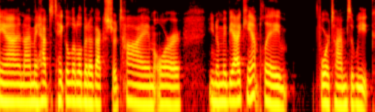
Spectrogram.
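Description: A woman's fairly low voice at a moderate pace, very even in loudness, with a monotone, flat intonation, on a very clean recording with a silent background. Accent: American. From Southern California. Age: 30s. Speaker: semi-pro soccer player. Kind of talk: casual interview. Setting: at her house.

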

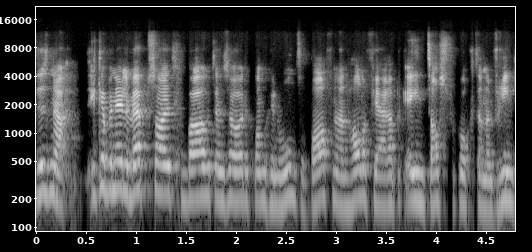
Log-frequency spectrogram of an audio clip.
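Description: A woman is speaking. She has a Brabant accent. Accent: southern Dutch (Brabant). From North Brabant, Netherlands (Veldhoven). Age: 40s. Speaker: mindset coach and entrepreneur. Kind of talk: podcast interview.

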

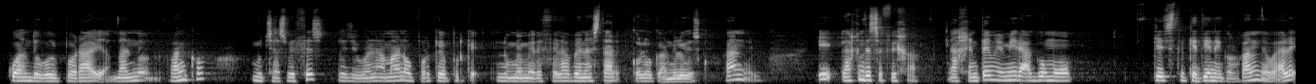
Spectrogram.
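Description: In a normal speaking voice, a woman talks at a fairly quick pace and fairly low pitch with ordinary pitch variation, the sound dry and close with no echo. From Spain, Segovia province. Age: 40s. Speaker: bank employee, deaf with cochlear implant. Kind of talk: interview.

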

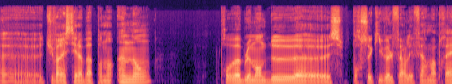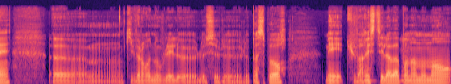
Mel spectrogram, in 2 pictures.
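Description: The sound is dry and close with no echo. A man talks at a fairly slow pace in a medium pitch. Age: 20s. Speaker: journalism student, former working-holiday traveller. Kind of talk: interview, casual travel story. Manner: hesitant, many filler sounds.

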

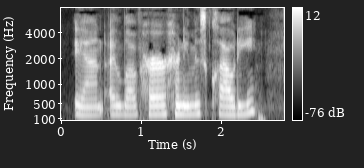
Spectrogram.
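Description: At a very slow pace, a woman talks at a fairly high pitch with monotone, flat intonation. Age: 20s. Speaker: podcast host. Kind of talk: casual monologue.

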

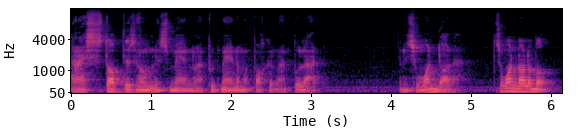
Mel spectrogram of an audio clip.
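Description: The speech runs at a very fast pace yet has long, frequent pauses, with ordinary pitch variation. The tone is dark and mellow, and audible room echo fills the recording. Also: man, very deep, low pitch for a man. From South Africa. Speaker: professional boxer. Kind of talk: testimony.

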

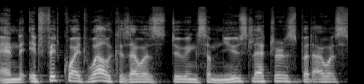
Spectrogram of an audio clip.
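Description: A man talks with a French accent. The recording is very clean, with a silent background. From France. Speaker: sales professional. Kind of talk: interview. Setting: studio.

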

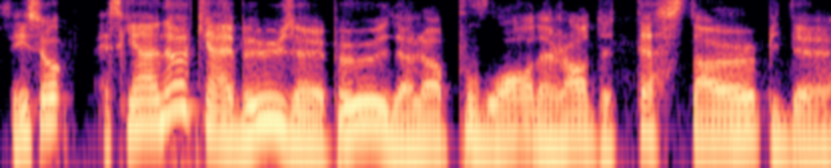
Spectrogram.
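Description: A man with a Quebec accent talks at a fairly slow pace and a fairly high pitch, with lively intonation. The sound is dry and close with no echo, against a quiet background. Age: 50s. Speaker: gaming podcast host. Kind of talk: casual chat.

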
